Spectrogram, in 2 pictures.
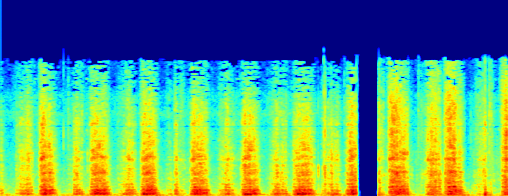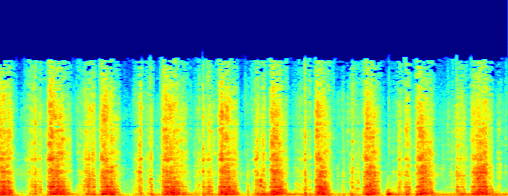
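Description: Fresh coconut being grated by hand: rhythmic rasping strokes, about four a second, with a brief break a little under four seconds in.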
